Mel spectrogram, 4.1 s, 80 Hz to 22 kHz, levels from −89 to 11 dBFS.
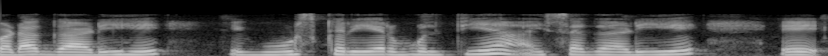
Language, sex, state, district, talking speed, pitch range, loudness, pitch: Hindi, female, Chhattisgarh, Raipur, 175 wpm, 200-220 Hz, -17 LUFS, 210 Hz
